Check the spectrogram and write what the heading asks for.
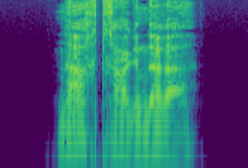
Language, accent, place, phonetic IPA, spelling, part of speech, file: German, Germany, Berlin, [ˈnaːxˌtʁaːɡəndəʁɐ], nachtragenderer, adjective, De-nachtragenderer.ogg
- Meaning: inflection of nachtragend: 1. strong/mixed nominative masculine singular comparative degree 2. strong genitive/dative feminine singular comparative degree 3. strong genitive plural comparative degree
